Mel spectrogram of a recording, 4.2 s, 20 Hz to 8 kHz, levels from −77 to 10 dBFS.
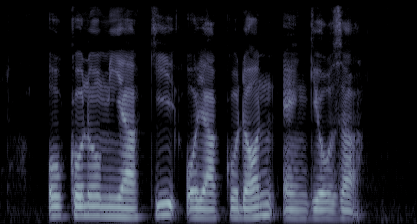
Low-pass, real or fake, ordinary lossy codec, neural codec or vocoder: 7.2 kHz; real; none; none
